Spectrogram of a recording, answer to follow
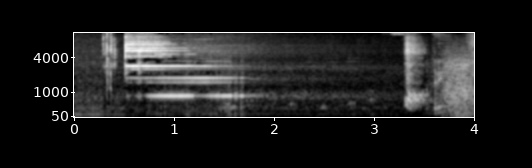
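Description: Subscribe-button animation sound effect: a mouse click, then a bright bell ding that rings out and fades over about a second. A brief rush of noise comes near the end.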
